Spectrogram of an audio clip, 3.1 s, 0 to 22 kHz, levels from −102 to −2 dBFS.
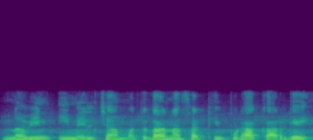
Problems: none marked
